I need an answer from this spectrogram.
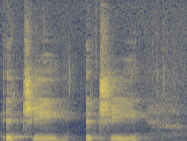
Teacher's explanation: first syllable is I my second syllable is G Chi so I just go right from my CH sound into the E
